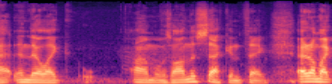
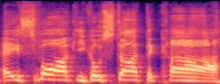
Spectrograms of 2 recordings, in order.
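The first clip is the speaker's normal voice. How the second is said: put-on Boston or New York accent; 8 semitones higher, 3 dB louder than usual. Speaker imitates Fred, someone their dad knows, imitating Fred's Boston-New York accent. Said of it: "He has a Boston, New York accent".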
